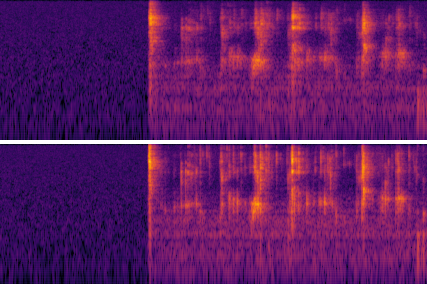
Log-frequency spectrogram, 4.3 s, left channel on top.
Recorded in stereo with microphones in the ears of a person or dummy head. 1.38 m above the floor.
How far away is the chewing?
About 0.7 m.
